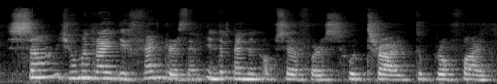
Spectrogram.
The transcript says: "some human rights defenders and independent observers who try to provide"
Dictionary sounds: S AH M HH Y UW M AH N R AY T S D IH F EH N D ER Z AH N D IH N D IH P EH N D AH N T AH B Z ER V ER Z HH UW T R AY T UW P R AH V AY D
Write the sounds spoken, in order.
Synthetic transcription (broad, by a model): S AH M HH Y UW M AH N R AY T D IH F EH N D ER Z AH N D IH N D IH P EH N D AH N T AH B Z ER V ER S HH UW T R AY T UW P R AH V AY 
